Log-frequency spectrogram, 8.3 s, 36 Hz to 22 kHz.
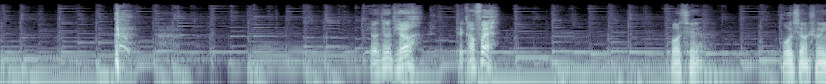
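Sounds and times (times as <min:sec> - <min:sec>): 
music: 0:00.0 - 0:08.2
soft short cough from an actor on a film set: 0:01.1 - 0:01.9
speech: 0:03.7 - 0:05.1, 0:06.7 - 0:07.2, 0:07.8 - 0:08.2.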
